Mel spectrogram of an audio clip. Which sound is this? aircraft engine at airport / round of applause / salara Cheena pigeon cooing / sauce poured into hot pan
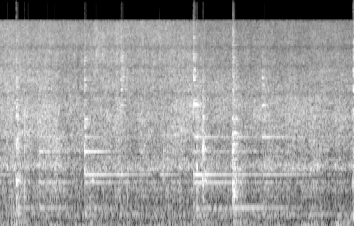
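sauce poured into hot pan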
